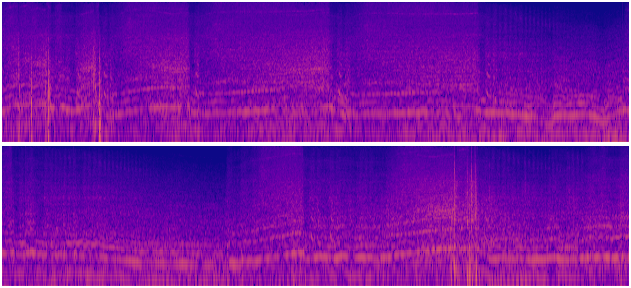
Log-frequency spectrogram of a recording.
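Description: A car engine roars steadily, its pitch climbing and dropping as the gears change.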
